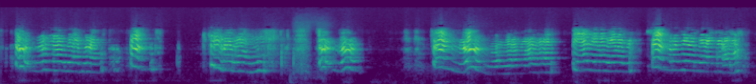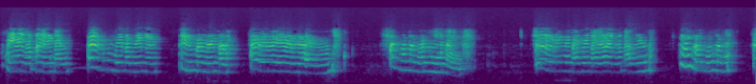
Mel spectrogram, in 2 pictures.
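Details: Miniature Dachshund puppy indoors, watching videos of other puppies: high, harmonic whines and yelps in bursts about a second long, repeated almost continuously with short pauses, no other sounds.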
